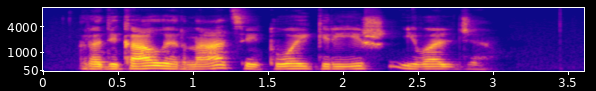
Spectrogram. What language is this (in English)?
Lithuanian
